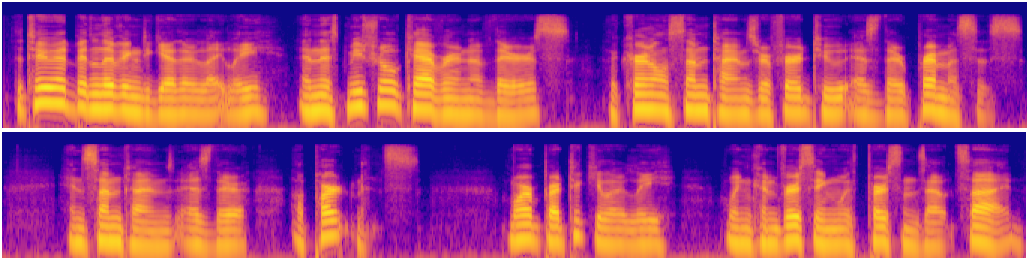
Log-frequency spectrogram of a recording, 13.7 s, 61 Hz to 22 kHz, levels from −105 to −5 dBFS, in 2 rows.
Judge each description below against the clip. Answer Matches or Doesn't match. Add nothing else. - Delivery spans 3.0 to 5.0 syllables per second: Doesn't match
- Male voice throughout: Matches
